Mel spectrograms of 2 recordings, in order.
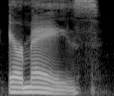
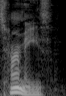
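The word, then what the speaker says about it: Hermès: I thought it looks like Hermes. You've seen that, but I've always said Hermes. – No, it's Hermes. – It's not Hermes.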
